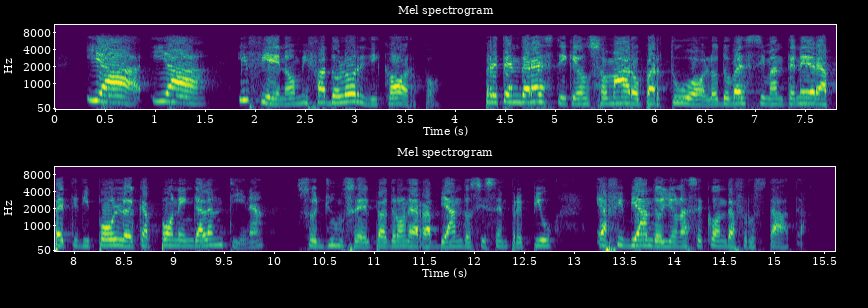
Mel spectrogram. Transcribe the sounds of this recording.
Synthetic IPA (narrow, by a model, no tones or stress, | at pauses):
iːaiːa | ilfjɛːnomifad̪ːoloːɾid̪ikɔrpo | pɾet̪ɛnd̪eɾɛst̪ikeunsomaːɾopart̪uːolod̪ovɛsːimant̪eneːɾeapːɛt̪ːid̪ipolːoekːapːoːneiŋɡalant̪iːna | sod͡ʒːunseilpad̪ɾoːnearːabjand̪osisɛmpɾepju | eafːibjand̪oʎiunasekond̪afɾust̪aːt̪ḁ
